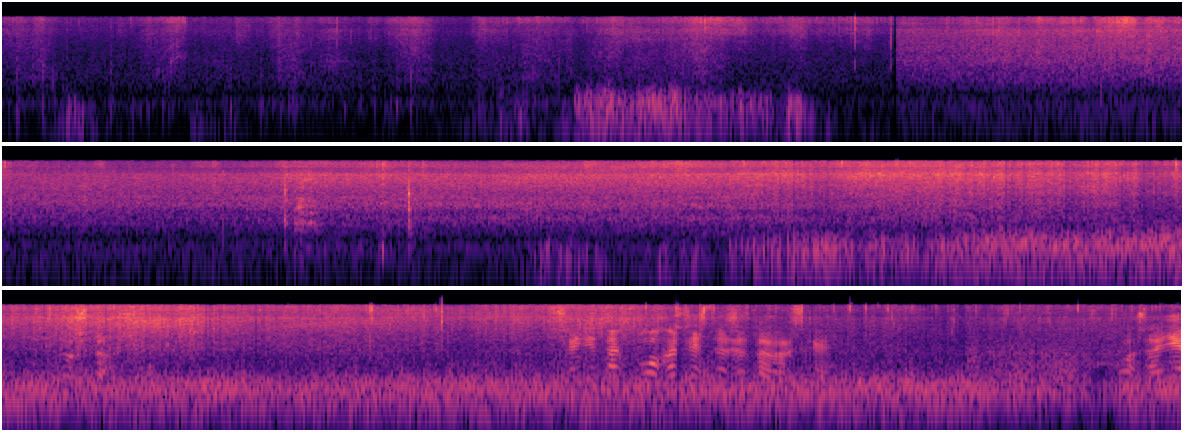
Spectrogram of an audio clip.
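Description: Steady low rumble of wind on the microphone and bicycle tyres on a wet, slushy road while riding. It grows loud about halfway through, after scattered clicks and knocks in the first few seconds.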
